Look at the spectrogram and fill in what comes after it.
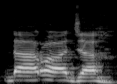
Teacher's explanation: تا کو ڈراپ کریں گے اوپر، دو پیش کو ڈراپ کریں گے اور ہا کو ہم ساکن کر دیں گے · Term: وقف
